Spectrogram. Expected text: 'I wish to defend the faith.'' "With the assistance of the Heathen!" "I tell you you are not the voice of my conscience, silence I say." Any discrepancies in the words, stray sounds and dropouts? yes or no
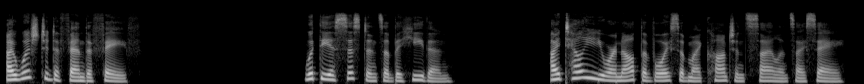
no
